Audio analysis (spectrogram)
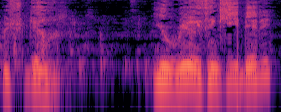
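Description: An actor playing an earnest, thrifty frontier deputy in a 1950s radio western, with a folksy drawl. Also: male voice, medium pitch, moderate pace, warm tone, breathy edge.

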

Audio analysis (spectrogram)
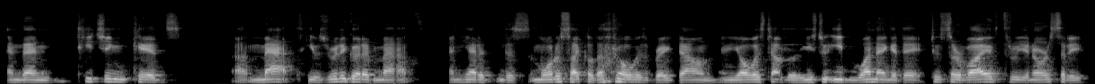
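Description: Measured, lower-voiced man from Pakistan. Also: poor audio. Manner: measured, with frequent restarts and fillers. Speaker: podcast guest. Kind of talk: reflective storytelling interview.

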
